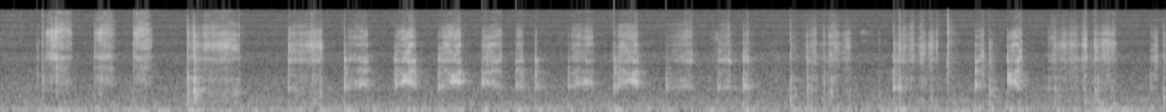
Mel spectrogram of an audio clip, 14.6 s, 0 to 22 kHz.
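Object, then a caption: Plastic yogurt cup and metal spoon. A small, hollow plastic yogurt cup, mostly empty with yogurt residue on its walls, is held in one hand while a metal spoon scrapes its inside wall and bottom. The result is a steady run of short, bright rasping scrapes with quiet gaps between them. Occasional sharp clicks and faint squeaky tones near 1.1 kHz come through.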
